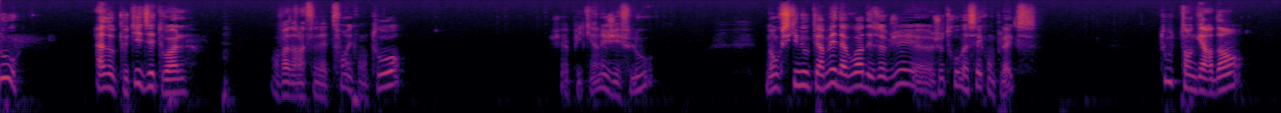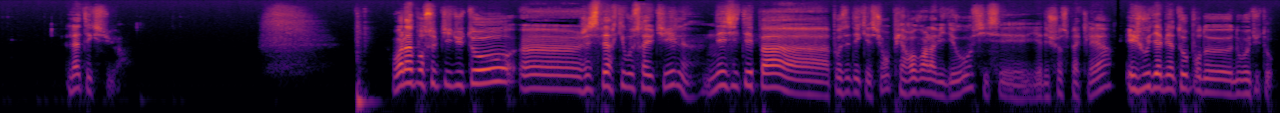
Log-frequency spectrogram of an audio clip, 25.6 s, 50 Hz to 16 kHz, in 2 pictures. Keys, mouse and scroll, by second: 0.2 click, 3.0 click, 5.0 click, 5.4 click, 5.7-6.9 drag, 7.9 click, 9.4 click, 10.8 click, 12.4 click, 12.8 click, 13.1 middle click, 14.0 click, 14.5 click, 16.4 KP_5, 17.9 click.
